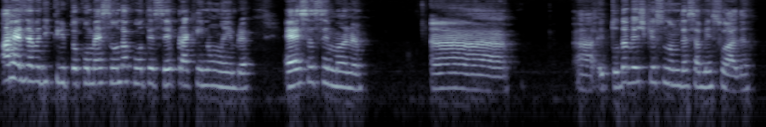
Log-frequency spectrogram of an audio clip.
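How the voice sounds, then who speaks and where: A woman with a somewhat high voice gives an easygoing market analysis as the host of her own channel. She breaks down financial jargon in plain terms. She keeps checking in with her listeners as she goes. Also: normal speed, fairly bright tone. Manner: conversational, checks in with listeners often; explains terms plainly for beginners. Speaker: crypto market commentator. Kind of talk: casual market analysis to camera.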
